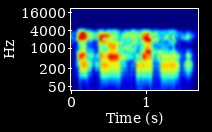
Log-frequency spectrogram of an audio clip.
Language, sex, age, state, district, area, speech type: Hindi, female, 18-30, Rajasthan, Karauli, urban, conversation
